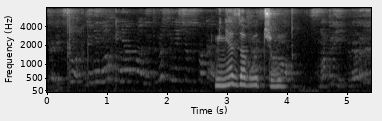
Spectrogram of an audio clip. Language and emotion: Russian, neutral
